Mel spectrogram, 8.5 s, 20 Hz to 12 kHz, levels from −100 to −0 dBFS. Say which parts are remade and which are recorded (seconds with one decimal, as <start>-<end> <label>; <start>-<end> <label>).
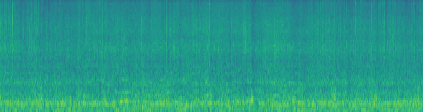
0.0-1.3 recorded; 1.3-6.2 remade; 6.2-8.5 recorded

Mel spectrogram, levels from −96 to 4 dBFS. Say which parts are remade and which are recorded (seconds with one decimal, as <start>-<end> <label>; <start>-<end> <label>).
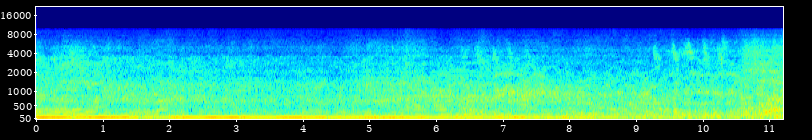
0.0-11.2 remade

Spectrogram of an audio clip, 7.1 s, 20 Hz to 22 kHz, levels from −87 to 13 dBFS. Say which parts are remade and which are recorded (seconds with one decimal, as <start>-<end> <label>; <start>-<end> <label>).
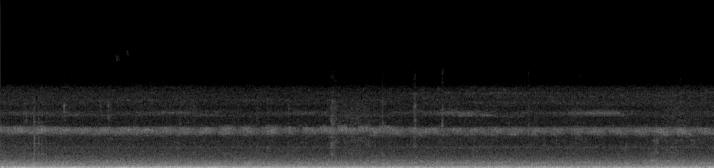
0.0-7.1 recorded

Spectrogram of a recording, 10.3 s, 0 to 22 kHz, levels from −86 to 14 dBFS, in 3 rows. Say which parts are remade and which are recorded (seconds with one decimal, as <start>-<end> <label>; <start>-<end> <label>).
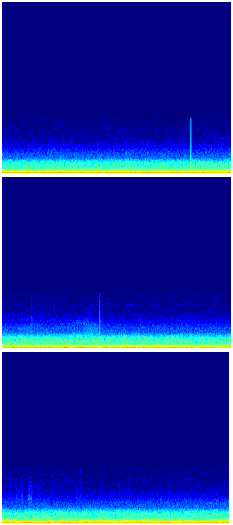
0.0-4.6 recorded; 4.6-8.3 remade; 8.3-10.3 recorded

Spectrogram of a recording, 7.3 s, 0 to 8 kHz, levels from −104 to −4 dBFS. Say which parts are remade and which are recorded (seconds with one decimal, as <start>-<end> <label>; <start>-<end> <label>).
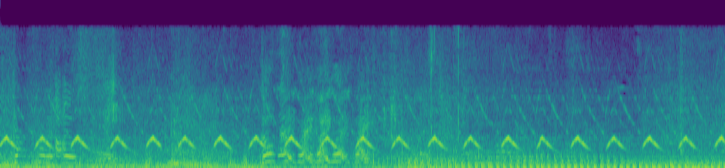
0.0-7.3 recorded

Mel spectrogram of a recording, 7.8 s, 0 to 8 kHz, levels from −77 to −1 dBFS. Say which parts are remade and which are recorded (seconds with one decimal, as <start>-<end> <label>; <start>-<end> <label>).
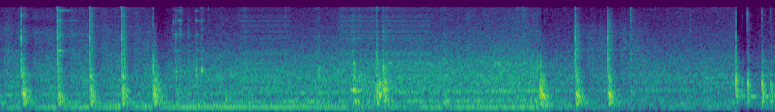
0.0-2.4 recorded; 2.4-2.9 remade; 2.9-3.4 recorded; 3.4-4.3 remade; 4.3-7.8 recorded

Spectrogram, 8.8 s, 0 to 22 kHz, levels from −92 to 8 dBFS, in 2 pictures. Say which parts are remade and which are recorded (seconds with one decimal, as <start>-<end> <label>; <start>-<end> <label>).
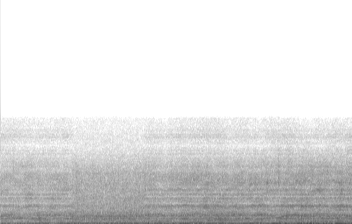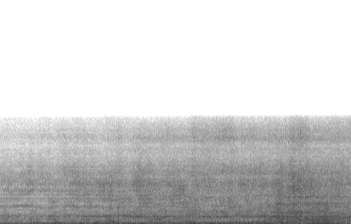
0.0-0.9 remade; 0.9-1.8 recorded; 1.8-8.8 remade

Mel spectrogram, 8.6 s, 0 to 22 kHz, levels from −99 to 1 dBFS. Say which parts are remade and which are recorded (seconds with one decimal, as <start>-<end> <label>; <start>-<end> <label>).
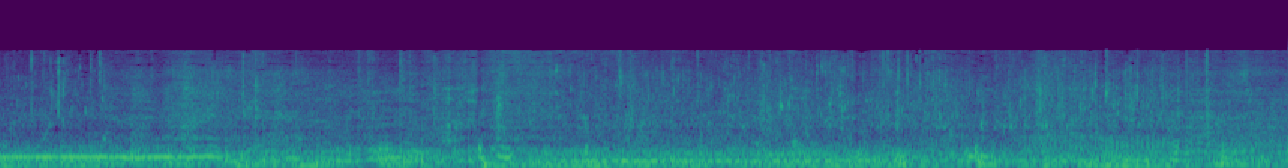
0.0-0.7 recorded; 0.7-3.7 remade; 3.7-7.8 recorded; 7.8-8.6 remade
